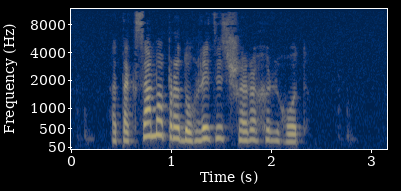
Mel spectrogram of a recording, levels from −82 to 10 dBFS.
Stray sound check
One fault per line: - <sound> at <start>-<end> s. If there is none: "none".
none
